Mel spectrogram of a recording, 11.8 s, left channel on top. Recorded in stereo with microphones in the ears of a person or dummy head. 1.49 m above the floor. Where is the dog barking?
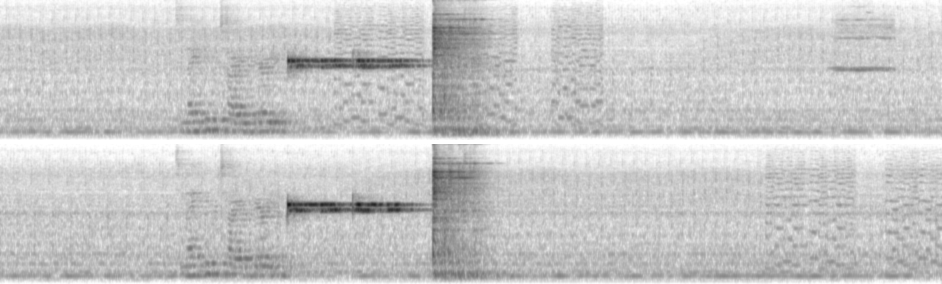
I don't hear a dog barking.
